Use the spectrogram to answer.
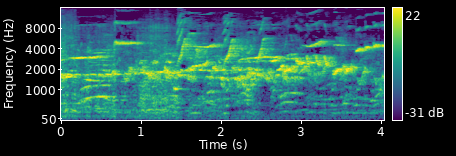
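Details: Captive white-rumped shamas from a breeding farm in Tasikmalaya, Indonesia, in a contest simulation, giving loud kretekan song full of imitated material: overlapping whistled phrases, rising sweeps and harsh chattering notes, dense and continuous.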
